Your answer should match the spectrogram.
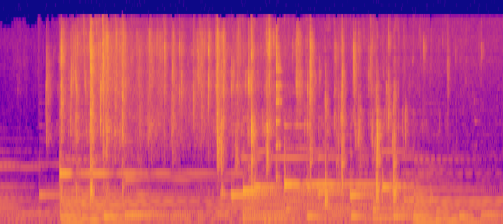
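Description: Instrumental background music, its bass line coming in about a second in, over irregular wet clicks and squelches of a silicone spatula stirring thick batter in a glass bowl.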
